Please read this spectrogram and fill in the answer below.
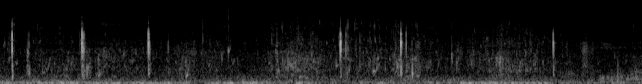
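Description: Wind rumbling on the microphone over shallow water lapping, with half a dozen scattered sharp clicks.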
